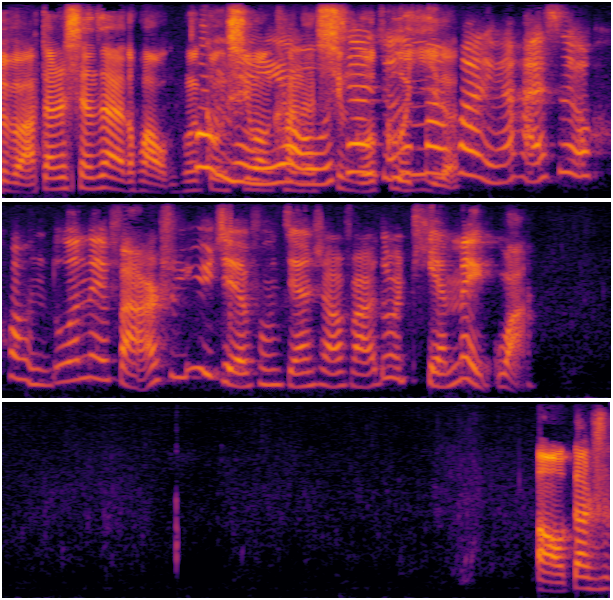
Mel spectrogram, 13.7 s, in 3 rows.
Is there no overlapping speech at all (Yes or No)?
No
